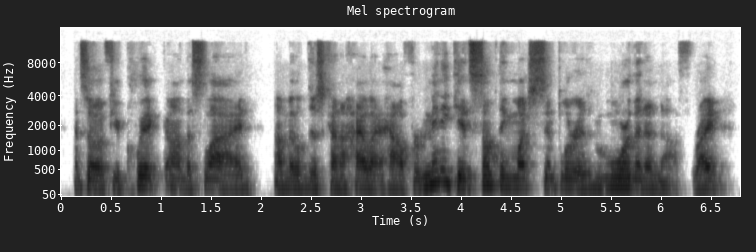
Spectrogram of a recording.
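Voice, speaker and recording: A man with a fairly high pitch and a dark, mellow tone talks at a fairly quick pace with hardly any pauses, sounding somewhat breathy, his pitch varying in an ordinary way. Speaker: behavioral clinician presenting to professionals. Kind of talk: lecture. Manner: fast; casual, conversational.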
